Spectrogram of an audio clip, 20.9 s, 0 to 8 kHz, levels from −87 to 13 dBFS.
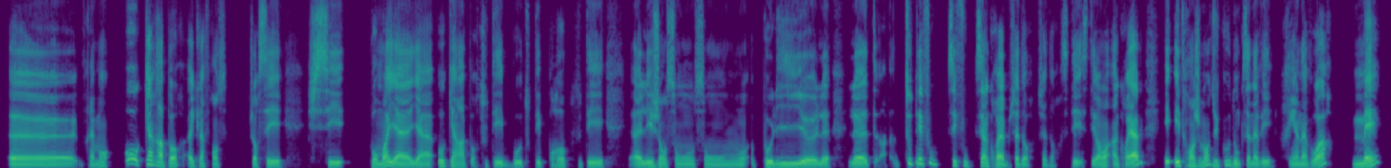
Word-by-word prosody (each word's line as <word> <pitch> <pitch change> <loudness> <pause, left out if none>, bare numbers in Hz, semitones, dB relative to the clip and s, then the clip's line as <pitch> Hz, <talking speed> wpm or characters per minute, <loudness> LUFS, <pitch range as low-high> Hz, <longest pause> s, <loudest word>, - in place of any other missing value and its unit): Heu, 90 -2 +2
vraiment 130 +11 -5 0.2
aucun 205 -2 +3
rapport 130 -4 +1
avec 120 +1 0
la 120 - -1
France. 100 -5 -6 0.3
Genre - - -2
c'est 90 -4 0 0.4
j - - -5
c'est 100 -3 0 0.3
pour 110 -2 0
moi, 130 - +5
il 155 - +5
y - - +6
a 95 -2 +4
il 90 - 0
y 95 - +2
a 90 -1 0
aucun 130 -1 0
rapport. 95 -4 -4
Tout 115 - -12
est 100 -2 0
beau, 105 +4 -4
tout - - -17
est 100 - -2
propre, 110 +3 -6
tout 95 - -17
est, 95 -3 -1 0.4
heu, 105 - +2
les 105 +1 +2
gens 115 0 0
sont 100 -2 -4
sont 95 -2 -5
moi 90 +1 -5 0.2
polis, 120 0 +3
heu, 100 -1 +5
le 100 0 +1 0.3
le 105 -1 +4
t - - -12 0.4
tout 230 0 +2
est 220 - +6
fou, 205 -2 -3
c'est 165 - 0
fou! 150 -7 -7
C'est 150 - +1
incroyable! 125 -9 +3
J'adore, - - -2
j'adore. - - -9
C'était - - -5
c'était - - -6
vraiment - - +2
incroyable 105 - +5 0.3
et 335 0 +2
étrangement 140 -1 +2
du 130 -7 -4
coup, 175 +8 -3
donc 115 - -2
ça - - 0
n'avait 95 -1 -1
rien 100 -1 -3
à 95 - +2
voir, 100 +3 +2 0.3
mais 125 - +4
105 Hz, 185 wpm, -23 LUFS, 95-125 Hz, 0.4 s, y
